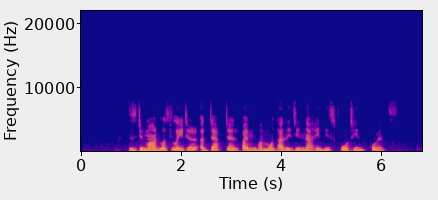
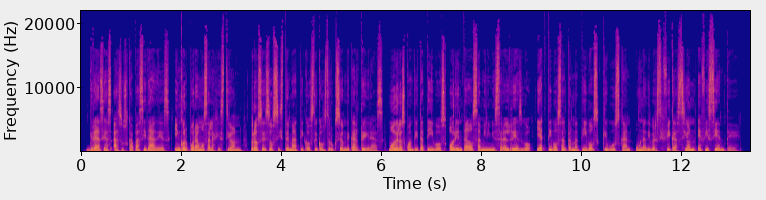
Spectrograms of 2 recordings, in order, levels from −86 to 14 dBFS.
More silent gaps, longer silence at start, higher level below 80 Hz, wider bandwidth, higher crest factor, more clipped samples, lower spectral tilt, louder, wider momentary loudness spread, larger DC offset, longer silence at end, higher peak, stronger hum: neither; first, 0.95 s vs 0.1 s; about the same, -60 dBFS vs -60 dBFS; second, 7 kHz vs over 20 kHz; about the same, 16 dB vs 20 dB; neither; first, -8 dB/octave vs -5 dB/octave; first, -18 LUFS vs -23 LUFS; about the same, 8 LU vs 6 LU; neither; first, 0.75 s vs 0.25 s; about the same, -2 dBFS vs -4 dBFS; neither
